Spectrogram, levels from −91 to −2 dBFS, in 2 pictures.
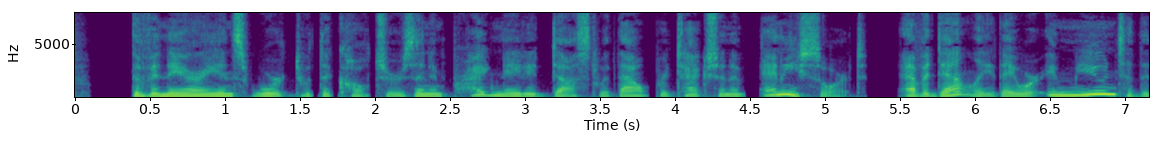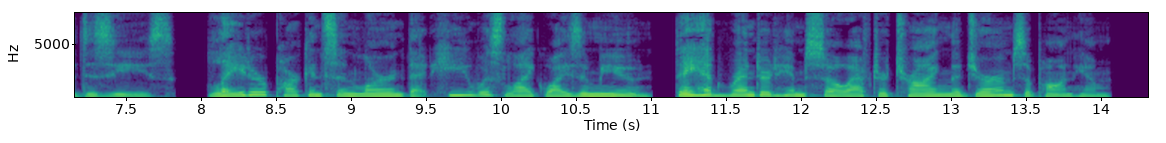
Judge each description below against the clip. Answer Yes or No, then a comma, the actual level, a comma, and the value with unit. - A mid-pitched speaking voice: No, high, 195 Hz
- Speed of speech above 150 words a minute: Yes, average, 170 wpm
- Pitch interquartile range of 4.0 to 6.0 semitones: No, average, 3.4 semitones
